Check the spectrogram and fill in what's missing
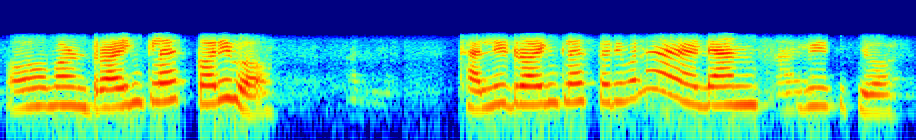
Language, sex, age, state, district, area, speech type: Odia, female, 45-60, Odisha, Sundergarh, rural, conversation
